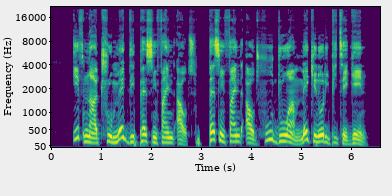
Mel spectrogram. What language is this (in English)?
Nigerian Pidgin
